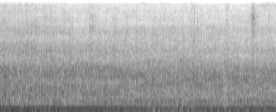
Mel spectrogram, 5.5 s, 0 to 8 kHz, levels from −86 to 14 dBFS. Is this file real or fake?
fake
